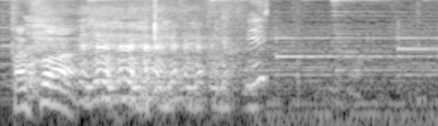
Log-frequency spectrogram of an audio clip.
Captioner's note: laughter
